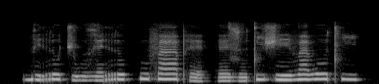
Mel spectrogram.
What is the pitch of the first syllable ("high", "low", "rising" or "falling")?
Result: falling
